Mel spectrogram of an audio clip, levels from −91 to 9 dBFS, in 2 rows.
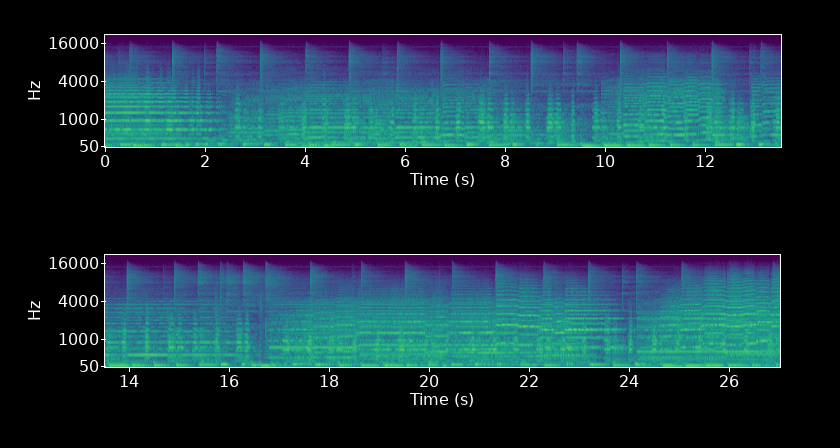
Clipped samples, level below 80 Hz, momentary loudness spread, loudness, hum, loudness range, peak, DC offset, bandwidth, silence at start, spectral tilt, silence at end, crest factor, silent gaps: under 0.1%; -30 dBFS; 9 LU; -19 LUFS; none; 6 LU; -2 dBFS; under 0.1%; 15.5 kHz; 0 s; -4.5 dB/octave; 0 s; 16 dB; none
